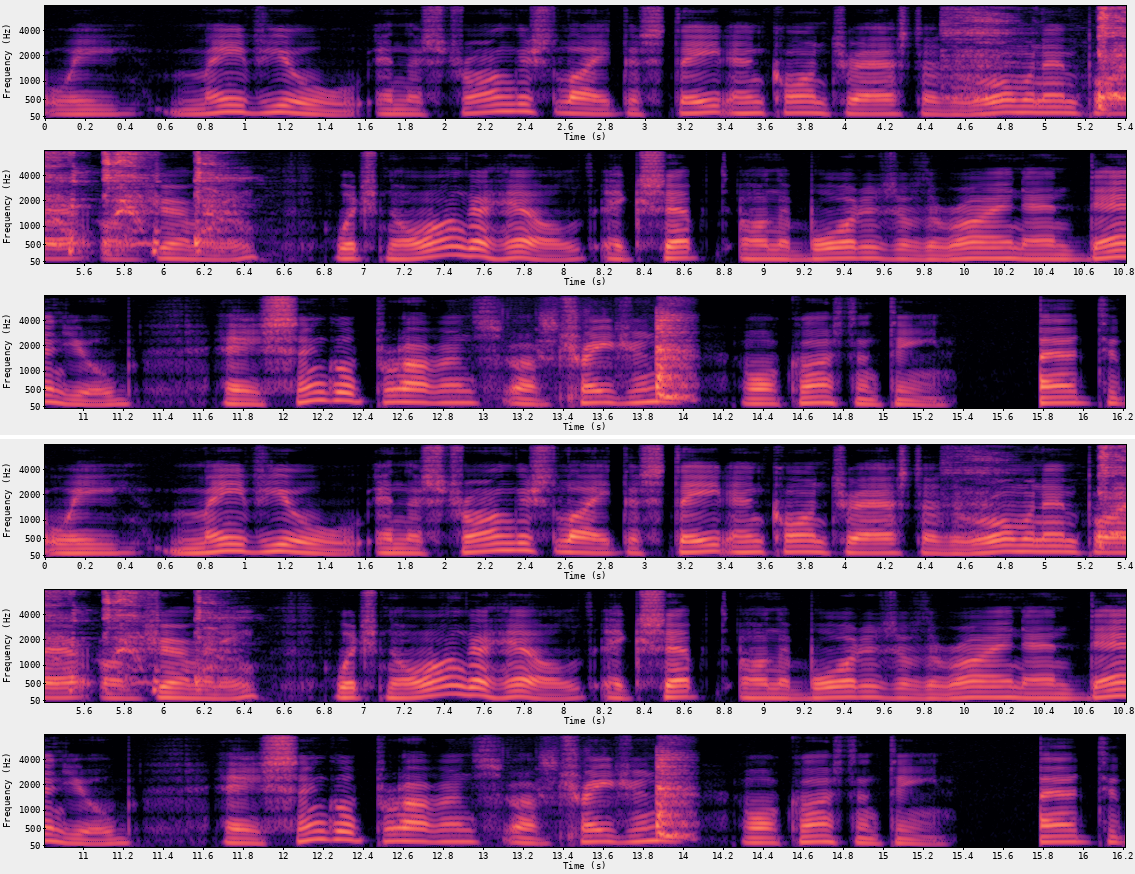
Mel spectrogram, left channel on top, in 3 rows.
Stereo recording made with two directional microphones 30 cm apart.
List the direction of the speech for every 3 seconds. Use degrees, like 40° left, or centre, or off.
50° right, 40° right, 20° right, 10° left, 20° left, 30° left.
